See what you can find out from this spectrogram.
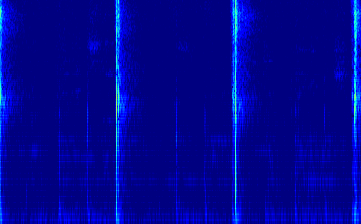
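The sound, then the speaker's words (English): Three evenly spaced, crisp finger snaps sit in a Motown song as it builds toward the chorus. Each is a sharp, bright crack standing out over faint, soft backing. “Now we're heading towards the chorus, and there's a couple of new elements added here. There are some finger snaps”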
